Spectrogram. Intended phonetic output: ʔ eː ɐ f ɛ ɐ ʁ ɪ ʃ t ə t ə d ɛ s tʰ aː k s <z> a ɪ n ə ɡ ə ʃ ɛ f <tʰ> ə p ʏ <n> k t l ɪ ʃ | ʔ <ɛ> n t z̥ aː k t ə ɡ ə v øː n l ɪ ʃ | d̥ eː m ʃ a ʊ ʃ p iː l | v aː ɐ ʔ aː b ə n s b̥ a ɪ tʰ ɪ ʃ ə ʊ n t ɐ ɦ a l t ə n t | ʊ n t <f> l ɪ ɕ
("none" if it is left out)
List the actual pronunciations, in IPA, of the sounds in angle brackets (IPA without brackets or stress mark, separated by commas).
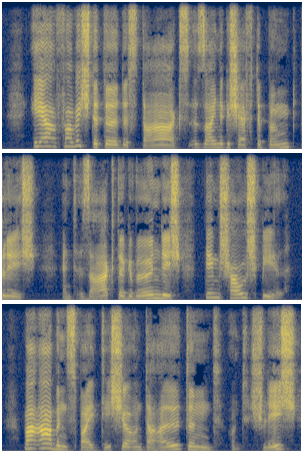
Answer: z, t, ŋ, ɛ, ʃ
